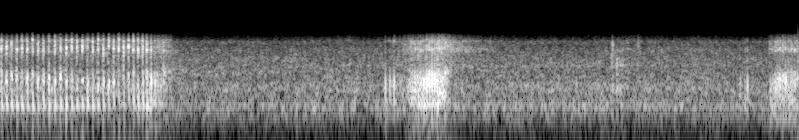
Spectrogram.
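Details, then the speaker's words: Loud, rattling, fluttering snoring breaths in separate bursts, with quieter breathing between them: snoring. "ये एक मोटर है जो कि खर्राटे ले रही है।"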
